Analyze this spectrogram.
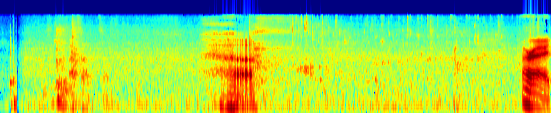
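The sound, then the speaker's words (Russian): Water is poured in a short rushing burst, followed by quiet sips and gulps, with faint clinks and shuffling around it and no talking. “У меня уже в горле пересохло, я хочу воды взять попить, и сейчас я возьму воды, и мы дальше поговорим про Remote Event Receivers.”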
